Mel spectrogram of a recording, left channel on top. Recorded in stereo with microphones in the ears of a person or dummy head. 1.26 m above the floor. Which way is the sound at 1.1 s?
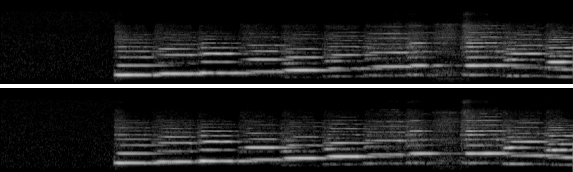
25° right (ahead or behind).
